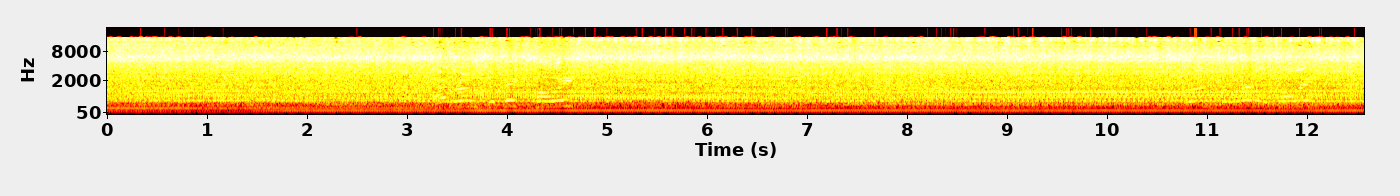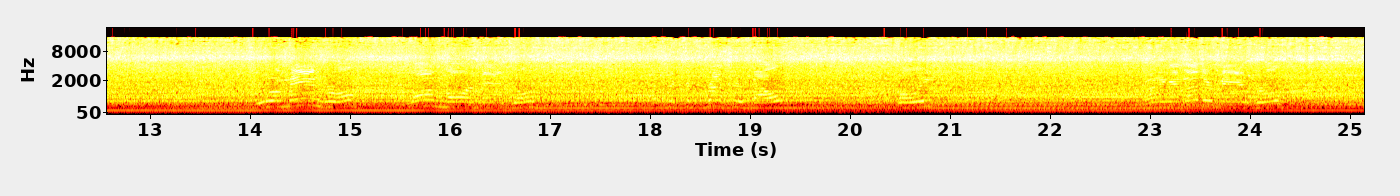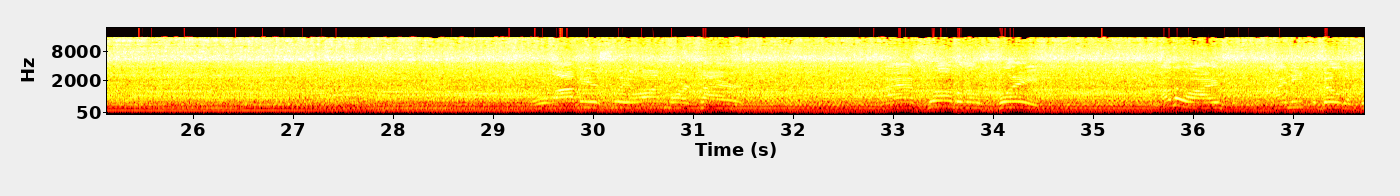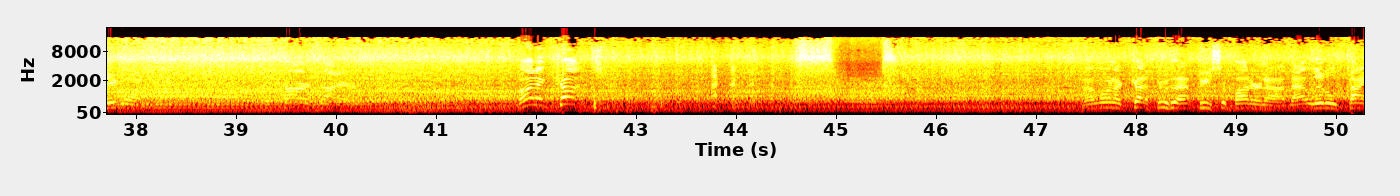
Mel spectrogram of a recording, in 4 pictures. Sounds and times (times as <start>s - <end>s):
Engine: 0.0s - 50.2s
Speech: 3.2s - 4.8s, 10.8s - 12.2s, 14.0s - 17.0s, 18.0s - 19.4s, 20.4s - 20.9s, 22.9s - 24.5s, 29.4s - 31.6s, 32.9s - 34.6s, 35.6s - 38.2s, 39.3s - 40.3s, 41.8s - 42.7s, 47.4s - 50.2s.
